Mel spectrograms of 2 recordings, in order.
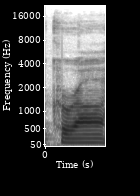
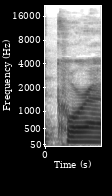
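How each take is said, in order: First: "Korah" as kor-AH, open second syllable; alternative pronunciation. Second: "Korah" as KOR-uh, first syllable stressed; one pronunciation. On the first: Teacher allows however you say it, alternative pronunciation of "Korah" as kor-AH. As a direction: lean on the end of "Korah": kor-AH. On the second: Teacher offers either name reading, first pronunciation of "Korah" as KOR-uh. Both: Shown as a demonstration. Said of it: "however you say it".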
